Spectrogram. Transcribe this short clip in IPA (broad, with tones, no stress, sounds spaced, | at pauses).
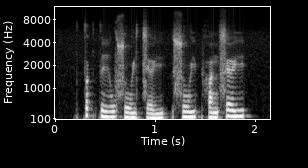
t̪ ɐ˥ k̚ t̪ iː˨˧ w s uː˨˩ j t͡s e˨˧ j | s uː˨˥ j pʰ ɐ˨˥ n s e˥ j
